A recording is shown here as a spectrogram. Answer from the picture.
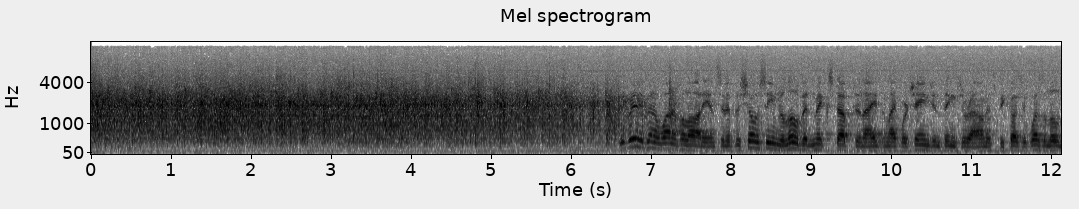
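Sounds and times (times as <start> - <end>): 
audience applause for orchestra: 0.0 - 7.3
speech: 6.7 - 12.1.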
